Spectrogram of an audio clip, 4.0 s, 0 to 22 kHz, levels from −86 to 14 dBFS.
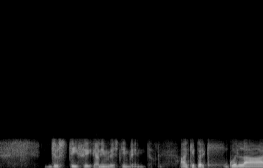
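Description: Throughout, the G.729 codec band-limits the speech to roughly 150 Hz–3.5 kHz and rebuilds it from a coarse pulse model, giving a plainly rough, synthetic edge. At 0.43–0.48 s, just before "giustifica l'investimento anche", VoIP packet loss concealed by the speech codec fills a 30 ms gap, consistent with one packet, with a brief stretched extension of the sound. At 3.15–3.43 s, after "giustifica l'investimento anche", a 210 ms loss stretches into a fading buzzy tone or coloured noise that leaves the following speech weak.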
